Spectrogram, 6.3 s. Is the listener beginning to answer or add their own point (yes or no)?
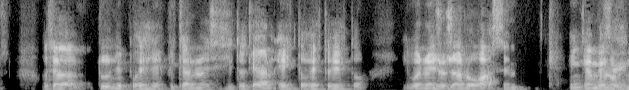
no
